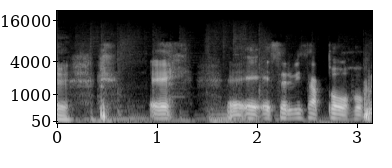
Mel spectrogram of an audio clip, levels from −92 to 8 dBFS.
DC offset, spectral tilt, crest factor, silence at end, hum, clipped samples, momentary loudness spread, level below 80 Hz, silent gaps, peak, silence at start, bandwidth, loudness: under 0.1%; -6.5 dB/octave; 18 dB; 0 s; none; under 0.1%; 17 LU; -42 dBFS; none; -2 dBFS; 0 s; 9.2 kHz; -20 LUFS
